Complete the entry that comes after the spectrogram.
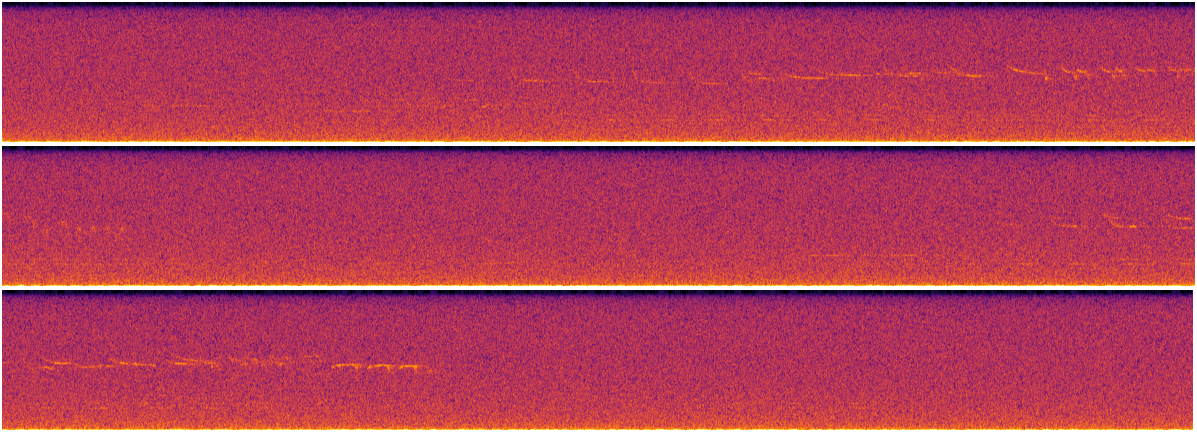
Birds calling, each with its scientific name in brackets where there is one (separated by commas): Golden-crowned Kinglet (Regulus satrapa), Red-breasted Nuthatch (Sitta canadensis), Mountain Chickadee (Poecile gambeli)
